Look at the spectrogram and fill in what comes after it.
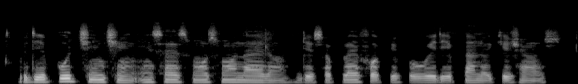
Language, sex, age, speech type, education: Nigerian Pidgin, male, 30-45, spontaneous, tertiary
